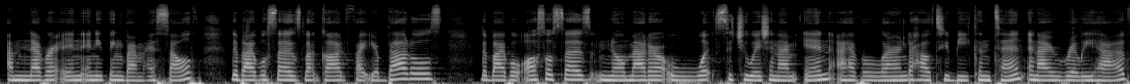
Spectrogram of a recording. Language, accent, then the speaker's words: English; Baltimore, Maryland, United States; I grew up in Baltimore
